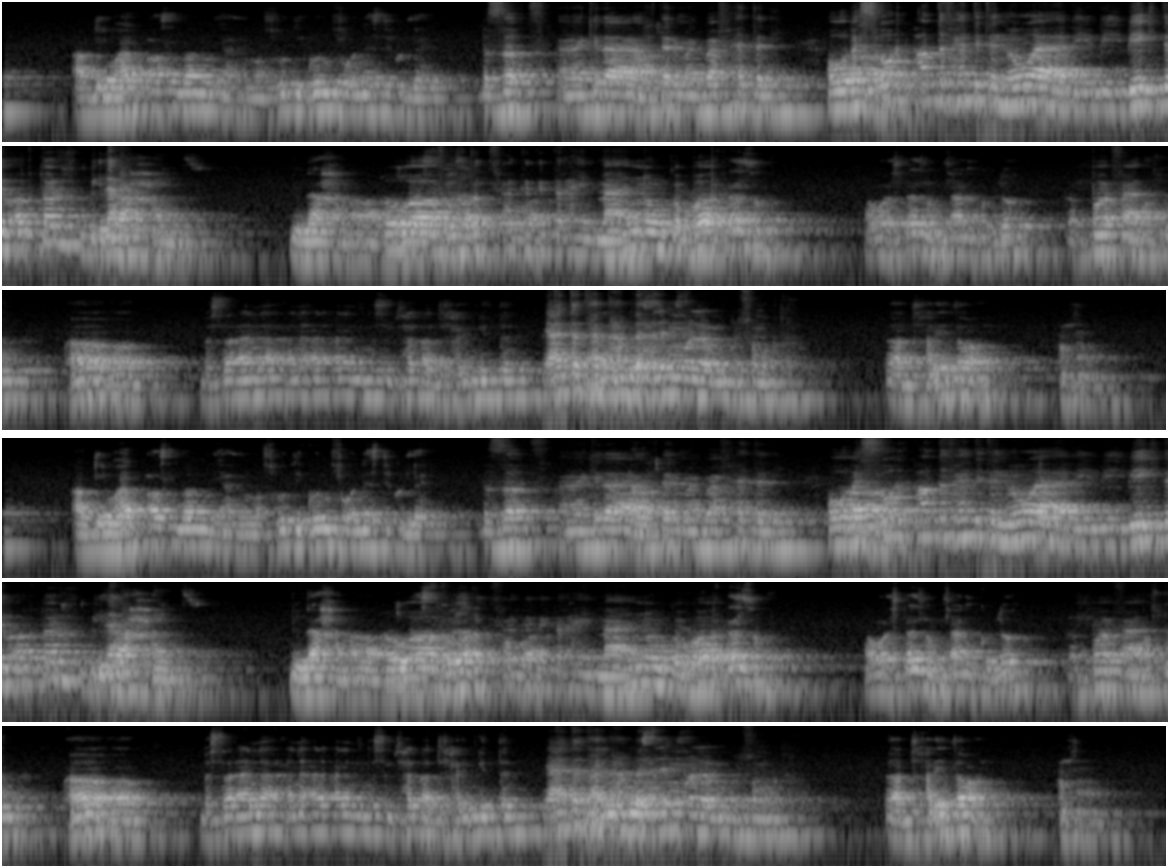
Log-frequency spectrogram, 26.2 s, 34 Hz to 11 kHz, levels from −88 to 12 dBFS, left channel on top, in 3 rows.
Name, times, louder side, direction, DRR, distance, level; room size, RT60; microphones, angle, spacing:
voice 1, 0.5-3.2 4.7-4.9 6.3-6.9 7.7-8.0 9.4-10.0 10.9-12.9 13.8-14.4 15.2-16.3 17.3-17.6 17.9-18.5 19.0-21.4 21.8-22.3 24.1-24.9 25.4-25.6, right 3 dB, 65° right, 4 dB, 0.8 m, -27 dB
voice 2, 3.6-5.8 6.2-9.7 11.6-12.0 12.5-12.6 12.9-14.1 16.7-17.4 21.5-23.3 25.5-25.7, left 2 dB, 85° left, 0 dB, 1.1 m, -25 dB
4.9 x 3.7 x 2.4 m, 1.0 s
head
